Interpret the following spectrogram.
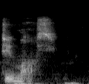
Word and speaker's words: Dumas: This guy's name was Dumbass, and he says it's pronounced Dumas.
